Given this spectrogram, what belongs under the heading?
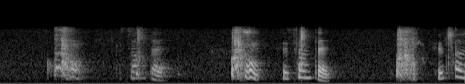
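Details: A quick run of sharp, voiced sneezes, each a short explosive burst with brief quiet gaps between; four sneezes in a row.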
